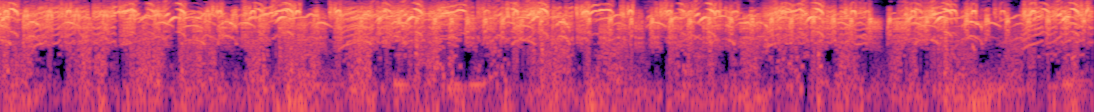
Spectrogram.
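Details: Small birds in full chorus for a trapping lure, with high squeaky, curving chirps massed into a steady, continuous chatter and one brief drop in volume near the end.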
